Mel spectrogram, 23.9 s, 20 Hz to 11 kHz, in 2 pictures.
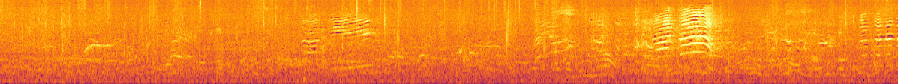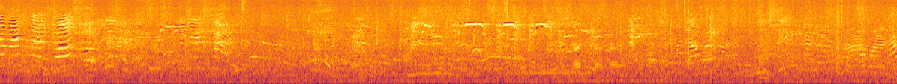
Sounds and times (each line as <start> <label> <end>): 0.0 crowd 23.9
